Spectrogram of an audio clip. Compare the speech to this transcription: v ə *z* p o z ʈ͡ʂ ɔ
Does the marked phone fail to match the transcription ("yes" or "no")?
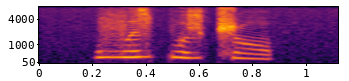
no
